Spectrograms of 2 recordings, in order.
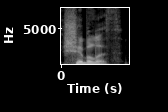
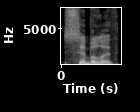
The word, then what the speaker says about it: Shibboleth: If he answered no, they told him, Please say Shibboleth. If he said Sibboleth because he could not pronounce it correctly, they seized him and killed him at the fords of the Jordan.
